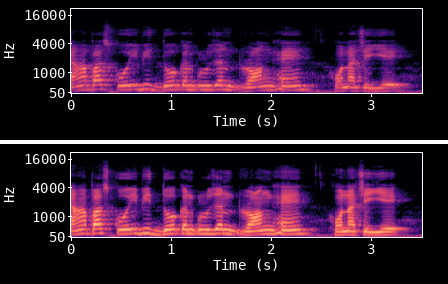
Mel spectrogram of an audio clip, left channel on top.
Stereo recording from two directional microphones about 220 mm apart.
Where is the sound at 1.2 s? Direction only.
50° right (ahead or behind).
